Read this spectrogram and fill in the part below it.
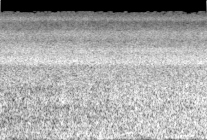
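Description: Steady broadband roar of ocean waves surging in, loud and continuous throughout, with no distinct breaks or other sounds on top.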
